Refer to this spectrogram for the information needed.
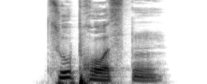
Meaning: to toast to
- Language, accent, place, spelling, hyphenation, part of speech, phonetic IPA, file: German, Germany, Berlin, zuprosten, zu‧pros‧ten, verb, [ˈt͡suːˌpʁoːstn̩], De-zuprosten.ogg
